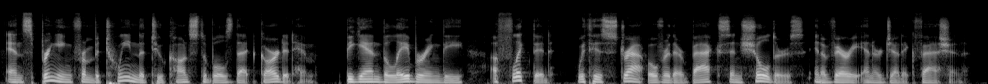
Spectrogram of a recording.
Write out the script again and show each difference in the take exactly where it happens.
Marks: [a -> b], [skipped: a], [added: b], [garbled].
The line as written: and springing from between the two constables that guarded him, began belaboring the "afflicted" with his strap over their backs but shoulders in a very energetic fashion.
and springing from between the two constables that guarded him, began belaboring the "afflicted" with his strap over their backs [but -> and] shoulders in a very energetic fashion.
